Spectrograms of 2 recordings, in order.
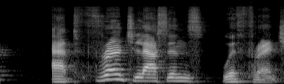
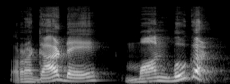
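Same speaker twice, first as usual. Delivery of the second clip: louder drill; 3 semitones higher, 7 dB louder than usual. Shown as a demonstration. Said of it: "Say it with me".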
